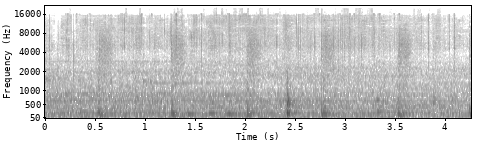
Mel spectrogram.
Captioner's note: wok sizzles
